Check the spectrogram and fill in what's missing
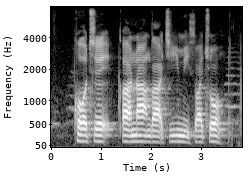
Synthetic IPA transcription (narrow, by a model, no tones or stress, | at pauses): kʰɔtʰɛkʼanaŋɡat͡ʃʰʼiimiswat͡ʃʰɔ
